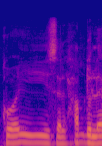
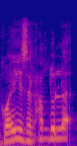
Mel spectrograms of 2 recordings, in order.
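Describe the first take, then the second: First: It is said slowly. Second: It is said fast.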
